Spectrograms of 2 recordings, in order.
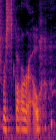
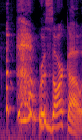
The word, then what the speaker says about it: Rosarco: I always call this Roscaro. Rosarco is how this is pronounced, I believe.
